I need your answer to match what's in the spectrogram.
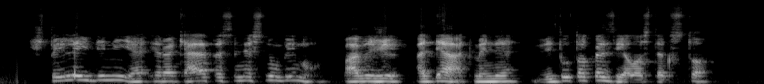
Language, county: Lithuanian, Šiauliai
